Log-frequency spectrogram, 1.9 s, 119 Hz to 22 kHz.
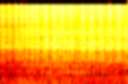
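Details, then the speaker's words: Mini One R50 1.6 16v 90hp: after revving 2nd gear past 7000 rpm and shifting to 3rd, a fast even metallic clatter from the top end rises with revs, no smoke; owner suspects a dead hydraulic chain tensioner and slack timing chain. "j'ai passé la 3 et après s'est mise à claquer voilà comme ça voilà donc là euh moi je pense au tendeur de chaîne"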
